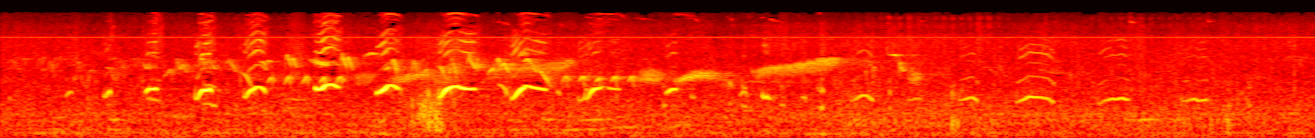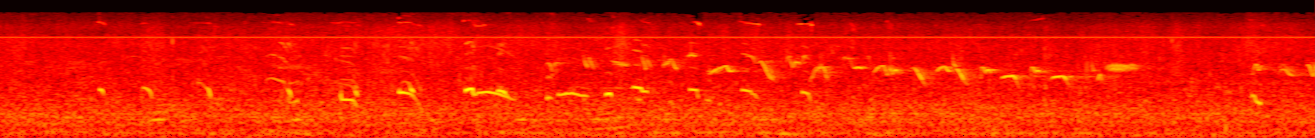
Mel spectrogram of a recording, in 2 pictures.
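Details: Several three-and-a-half-week-old puppies of Mooney and Jordi, moved from their familiar home into the yard and just woken, wanting their mother to feed them. High arched whines overlap in quick succession, loudest early, then thinner cries continue over a hissy outdoor background.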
